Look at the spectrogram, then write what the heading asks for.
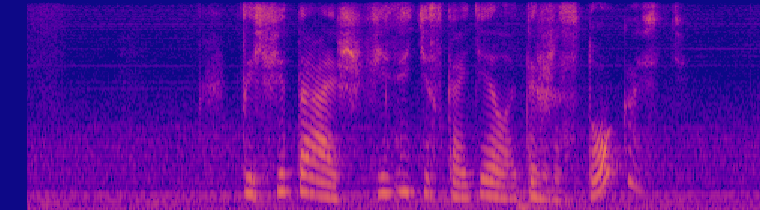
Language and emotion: Russian, neutral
